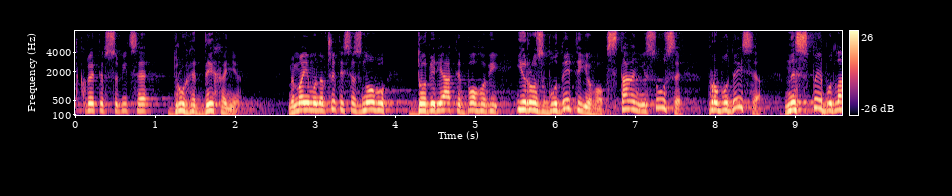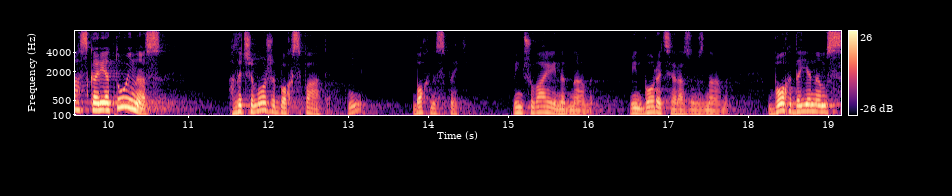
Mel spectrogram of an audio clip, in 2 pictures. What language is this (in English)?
Ukrainian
